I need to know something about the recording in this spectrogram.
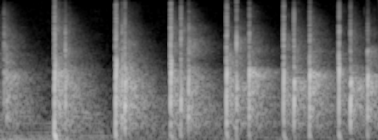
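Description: Steady hand clapping in a brisk, fairly even rhythm, about five sharp claps per second, some landing in quick pairs, moderately loud with no voices.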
